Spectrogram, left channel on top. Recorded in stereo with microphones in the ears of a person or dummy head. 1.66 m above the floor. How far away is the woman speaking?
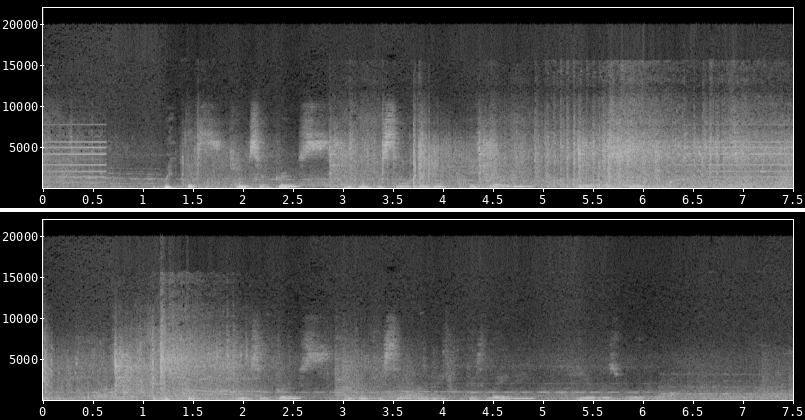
About 0.6 m.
